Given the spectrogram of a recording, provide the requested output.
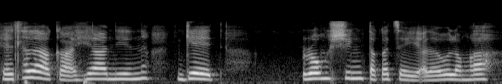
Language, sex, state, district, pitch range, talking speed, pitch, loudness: Mizo, female, Mizoram, Aizawl, 230-265 Hz, 155 wpm, 245 Hz, -16 LUFS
